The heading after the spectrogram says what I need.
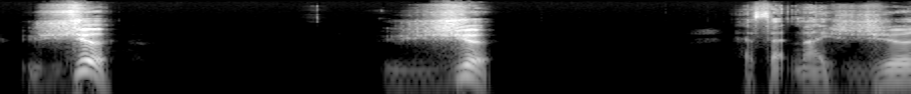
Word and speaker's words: je: All right, in English we would say I, but in French we say je.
